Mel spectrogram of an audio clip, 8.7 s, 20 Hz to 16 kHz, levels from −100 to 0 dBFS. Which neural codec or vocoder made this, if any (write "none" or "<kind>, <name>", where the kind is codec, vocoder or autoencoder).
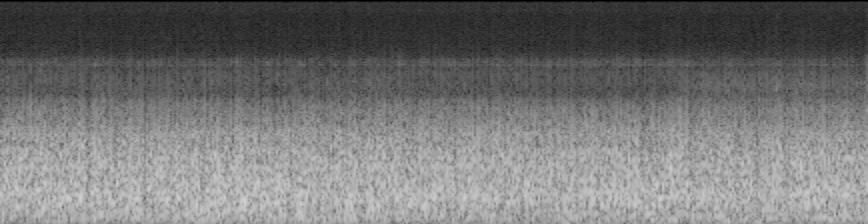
vocoder, BigVGAN v2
